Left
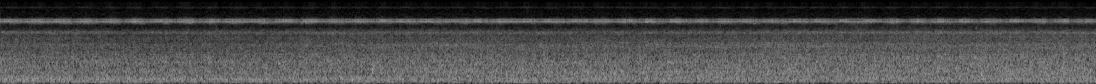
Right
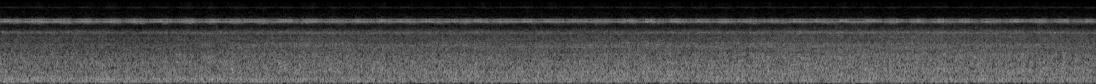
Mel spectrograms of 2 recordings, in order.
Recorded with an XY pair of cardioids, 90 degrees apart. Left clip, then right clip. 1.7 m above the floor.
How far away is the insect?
About 1.6 m.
